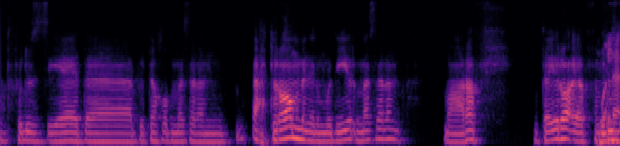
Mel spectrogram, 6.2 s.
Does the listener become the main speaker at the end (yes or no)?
yes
